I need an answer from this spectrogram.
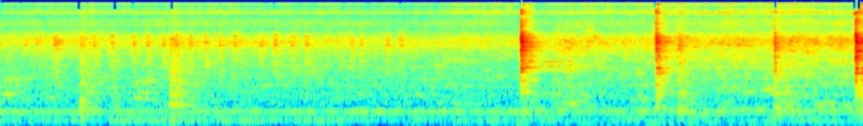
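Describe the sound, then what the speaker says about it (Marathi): Peas, cauliflower florets and potato pieces sauté in a hot pan, with a soft continuous sizzle, a low steady hum, and several sharp spoon clanks against the pan toward the end. "भाज्या छान अशा परतून घ्यायच्या आहे।"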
